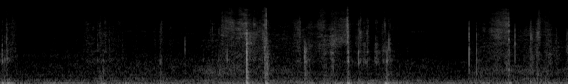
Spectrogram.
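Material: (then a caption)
Paper. Fingers riffle and flip the white paper pages of an open book held beside the mic, producing soft, dry papery rustling broken by sharp, bright flicks as individual pages snap over. A steady low hum runs underneath throughout.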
